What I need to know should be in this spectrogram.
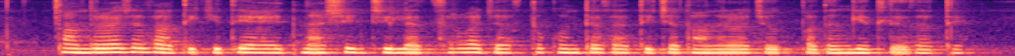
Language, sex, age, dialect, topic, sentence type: Marathi, female, 36-40, Northern Konkan, agriculture, question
